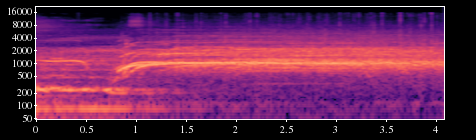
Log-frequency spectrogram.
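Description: The pop song's last held note and bass end under a second in, then a large concert crowd breaks into high-pitched screaming and cheering that holds steady and loud.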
